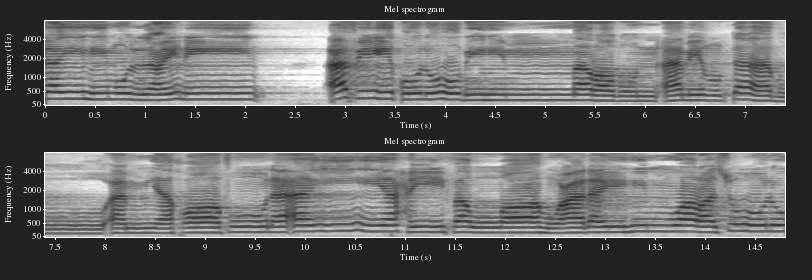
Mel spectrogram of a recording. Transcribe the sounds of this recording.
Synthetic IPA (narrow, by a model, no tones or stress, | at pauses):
lajhɪmʊðʕɪniːn | ʔafiːqʊluːbɪhɪmːɑɾˤɑd̪ˤnʔamɪɾt̪abuːʔamjaxaːfuːnaʔanjaħiːfalːɑːɦʊʕalajɦɪmwɑɾˤɑsuːlʊ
